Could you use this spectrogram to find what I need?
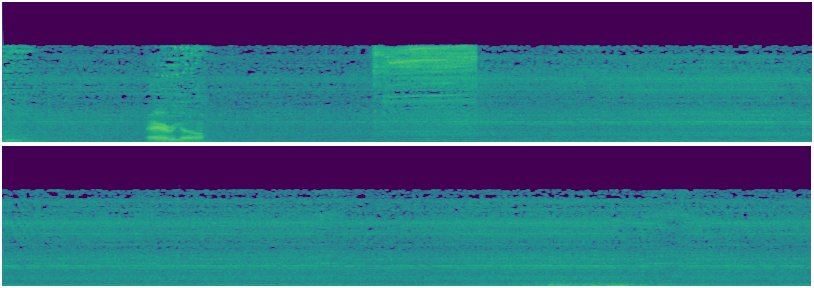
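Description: A low ambient drone from a video game hums steadily.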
